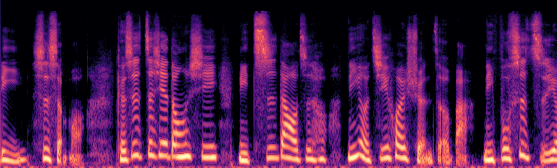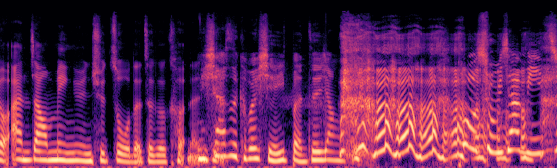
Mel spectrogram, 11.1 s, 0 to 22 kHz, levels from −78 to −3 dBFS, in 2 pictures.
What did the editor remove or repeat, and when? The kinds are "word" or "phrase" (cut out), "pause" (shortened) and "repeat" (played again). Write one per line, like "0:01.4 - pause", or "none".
0:04.8 - pause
